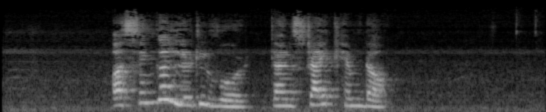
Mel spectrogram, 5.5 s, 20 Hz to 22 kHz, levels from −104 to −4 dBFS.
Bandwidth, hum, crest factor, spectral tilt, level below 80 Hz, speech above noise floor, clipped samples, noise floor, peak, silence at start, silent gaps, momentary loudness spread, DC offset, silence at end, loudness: 15.5 kHz; none; 20 dB; -2.5 dB/octave; -70 dBFS; 33 dB; under 0.1%; -66 dBFS; -16 dBFS; 1.15 s; none; 8 LU; under 0.1%; 1.6 s; -33 LUFS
